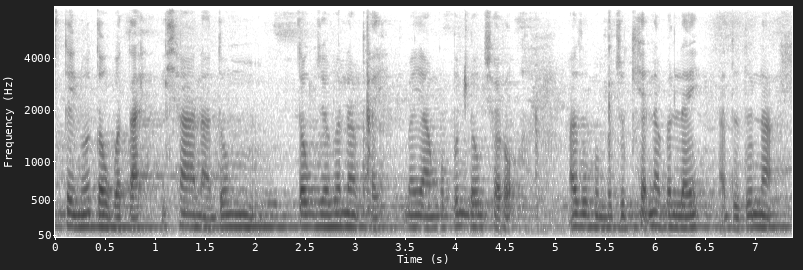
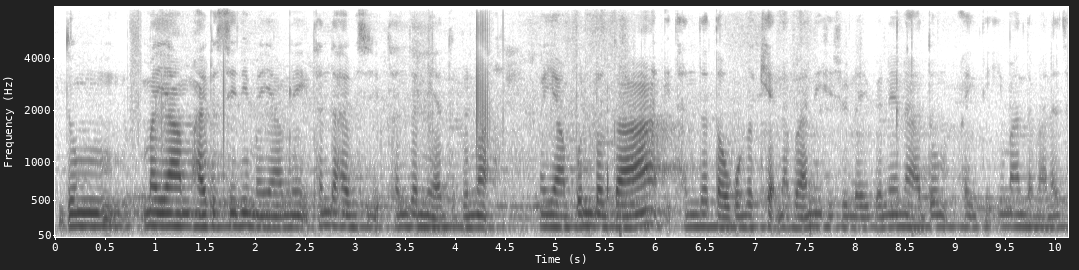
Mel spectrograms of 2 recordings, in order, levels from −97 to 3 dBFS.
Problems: background conversations at intervals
